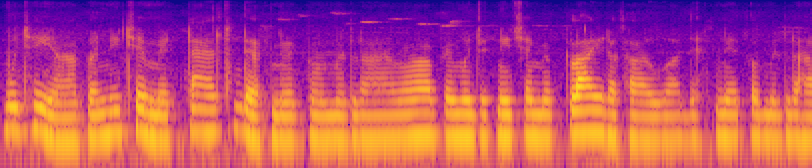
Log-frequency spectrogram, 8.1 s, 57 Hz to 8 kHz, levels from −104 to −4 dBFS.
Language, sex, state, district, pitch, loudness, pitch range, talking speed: Hindi, male, Delhi, New Delhi, 140 Hz, -21 LUFS, 135-145 Hz, 175 wpm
